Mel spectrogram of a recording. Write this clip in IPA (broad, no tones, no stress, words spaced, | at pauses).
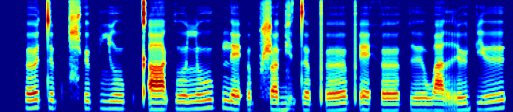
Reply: ɵtɵpt͡ɕʰʉpʎuːp kʼaku luːpn̪eʔɵp ʂɐbʲɐt̪ɵ pʼɵːpʼe hɵːkɨːwa rʉpʲɨː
